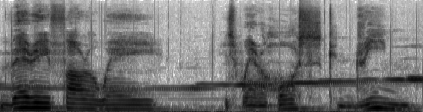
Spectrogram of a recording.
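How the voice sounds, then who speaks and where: A put-on character voice at low-to-middle pitch speaks at a fairly slow pace over loud background noise. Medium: read story. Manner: slow, sleepy.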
